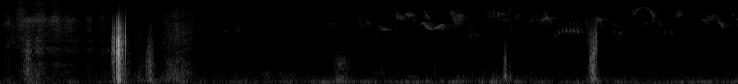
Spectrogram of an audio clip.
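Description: Faint small birds chirping outdoors, a loose string of short high twittering calls through the second half, with a few soft clicks and one sharper knock about a second in.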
